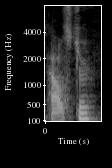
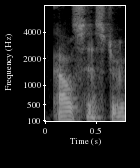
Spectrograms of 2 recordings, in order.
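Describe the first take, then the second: First: The name is shortened to two syllables. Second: The name is said as it is spelled. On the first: "So maybe it's Ulster, as if it were Ulstershire" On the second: "The temptation is to pronounce it Alcester, which I'm absolutely sure is wrong"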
